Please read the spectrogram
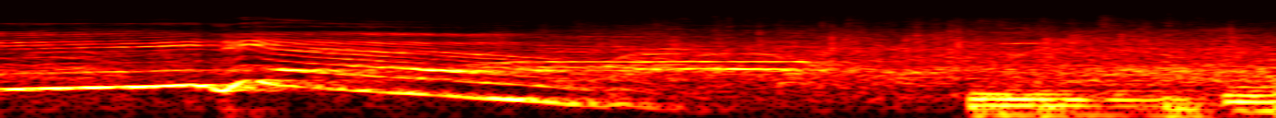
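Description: A male ring announcer on a hall PA microphone stretches out a fighter's name in one long drawn-out call, held and then sliding down in pitch over about two seconds. About five seconds in, walk-out music with a steady beat starts.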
